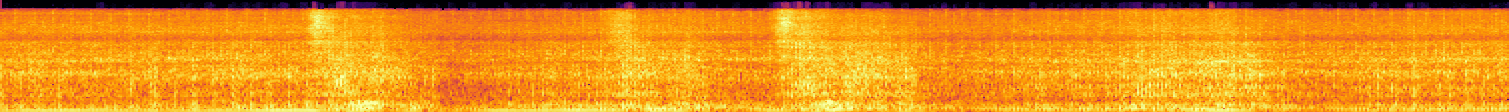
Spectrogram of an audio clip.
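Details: Supercharged classic Mini engine idling and blipping: rough, uneven clatter under the revs; loud engine knock, owner suspects the supercharger bearing, unconfirmed.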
